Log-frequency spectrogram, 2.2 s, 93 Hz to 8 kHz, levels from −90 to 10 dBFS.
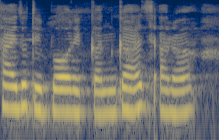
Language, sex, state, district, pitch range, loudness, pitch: Chakma, female, Tripura, West Tripura, 220-250 Hz, -14 LUFS, 235 Hz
